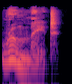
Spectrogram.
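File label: "roommate", English, British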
